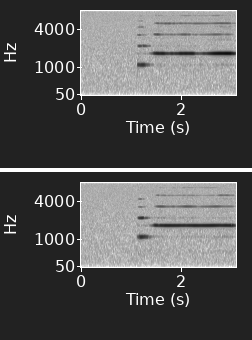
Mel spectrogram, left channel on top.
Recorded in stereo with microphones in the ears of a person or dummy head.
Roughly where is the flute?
Left.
